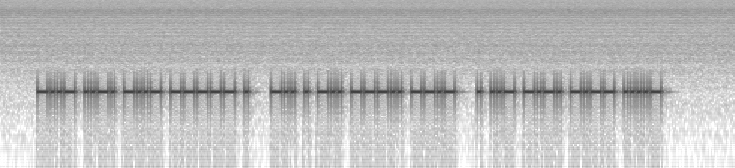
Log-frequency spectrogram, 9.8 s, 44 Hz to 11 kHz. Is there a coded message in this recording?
Yes: Morse code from 0.4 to 8.9 s, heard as a keyed tone, machine-sent, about 27 wpm, 540 Hz. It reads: XFX0E DED8Q EUCY4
